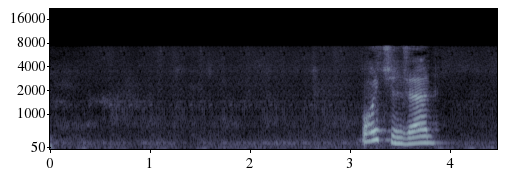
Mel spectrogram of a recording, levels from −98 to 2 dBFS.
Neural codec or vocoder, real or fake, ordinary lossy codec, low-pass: codec, 16 kHz, 1.1 kbps, Voila-Tokenizer; fake; none; none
